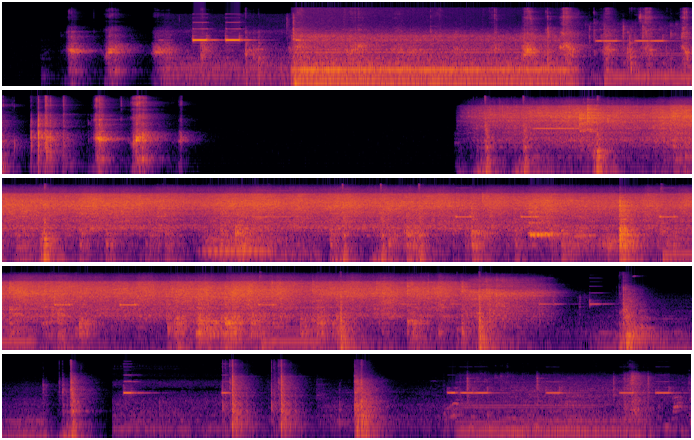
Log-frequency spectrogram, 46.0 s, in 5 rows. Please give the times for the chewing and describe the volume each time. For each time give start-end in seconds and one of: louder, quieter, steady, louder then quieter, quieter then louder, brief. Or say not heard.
0.8-11.7 louder.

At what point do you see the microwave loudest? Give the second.
4 s.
